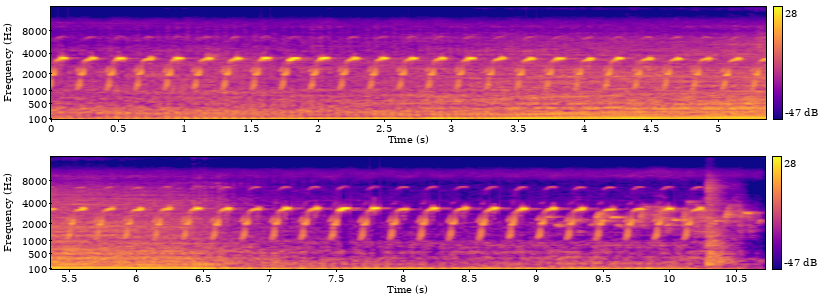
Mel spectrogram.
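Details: Emprit munia chirping steadily, recorded as a lure to make other birds sing: sharp, high, down-slurred notes about twice a second over a constant low hum and background noise.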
